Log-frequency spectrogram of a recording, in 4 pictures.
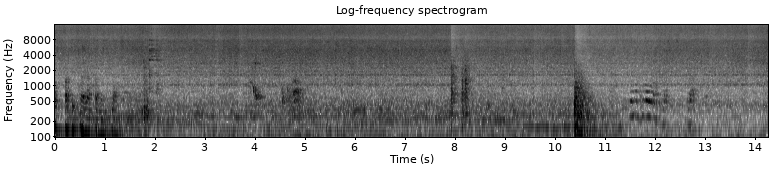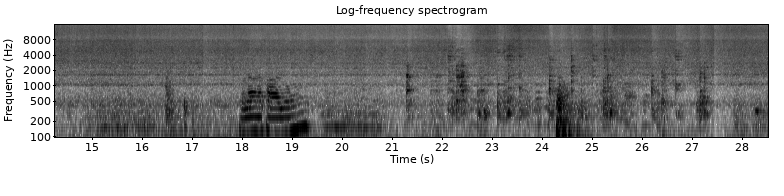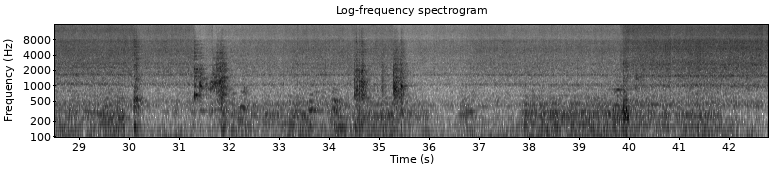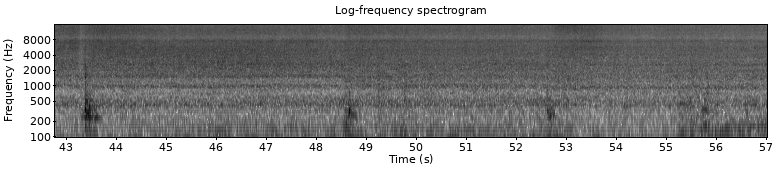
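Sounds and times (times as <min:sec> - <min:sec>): food sizzling in oil: 0:00.0 - 0:57.0
utensils clattering: 0:01.6 - 0:02.2, 0:19.7 - 0:27.4, 0:31.3 - 0:32.2, 0:34.4 - 0:35.6.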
